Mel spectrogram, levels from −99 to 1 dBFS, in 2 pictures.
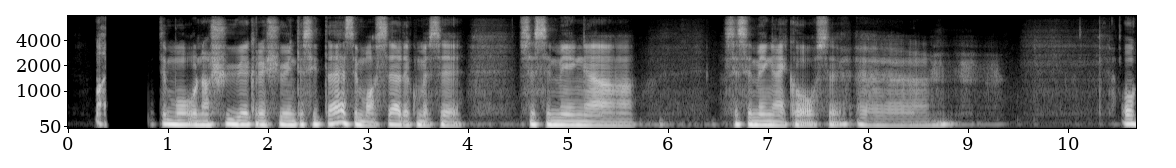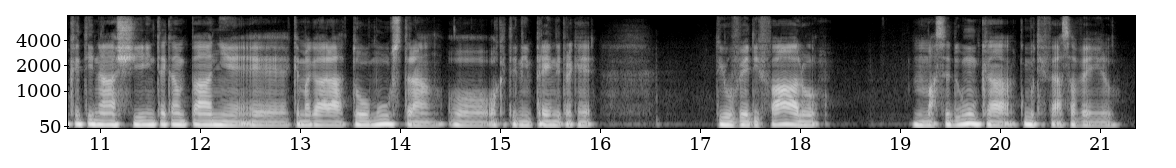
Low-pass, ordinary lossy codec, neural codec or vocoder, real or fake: none; none; none; real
